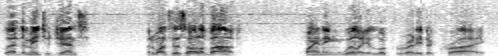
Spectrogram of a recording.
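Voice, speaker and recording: A man's voice: on the low side, moderate pace, pushed and bright, low-quality recording. An actor playing a wry, hard-boiled private detective who narrates his case tersely in an old radio drama. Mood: brisk.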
